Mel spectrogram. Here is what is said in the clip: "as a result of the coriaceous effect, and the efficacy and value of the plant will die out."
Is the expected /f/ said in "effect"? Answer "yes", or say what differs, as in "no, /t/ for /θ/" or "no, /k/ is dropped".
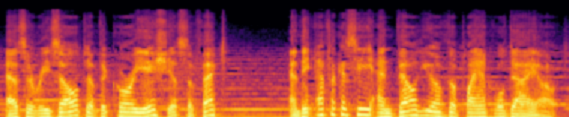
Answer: yes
